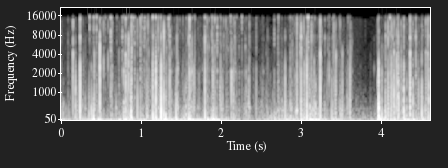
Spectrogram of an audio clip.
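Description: Long nails scratch a white urethane foam sponge, making a dense run of dry, crackly scraping bursts with bright edges over a low, rough rumble. The sound stays steady and busy throughout, with a brief quieter dip just before a final louder burst near the end.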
